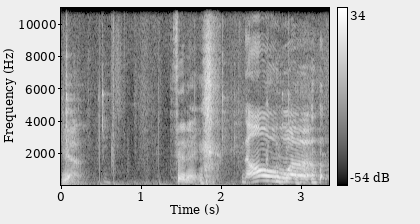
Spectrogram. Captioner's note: laughs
